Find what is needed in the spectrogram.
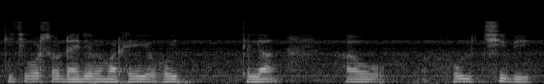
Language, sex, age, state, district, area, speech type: Odia, male, 30-45, Odisha, Balangir, urban, spontaneous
